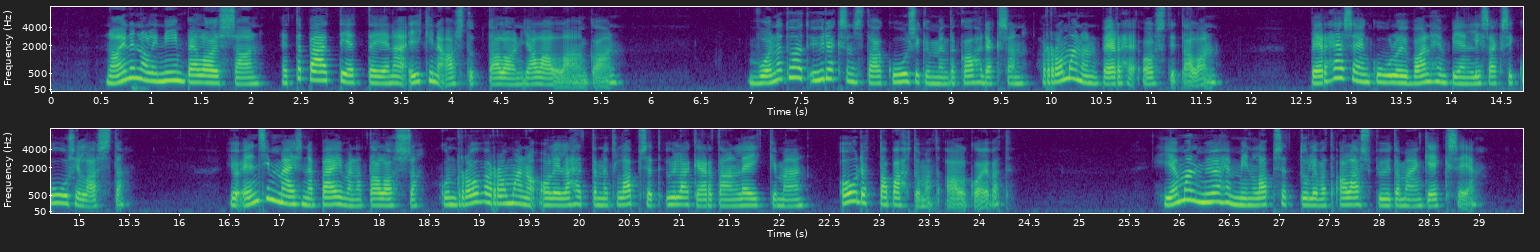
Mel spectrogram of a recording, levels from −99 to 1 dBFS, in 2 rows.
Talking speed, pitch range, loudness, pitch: 95 wpm, 190-235 Hz, -22 LUFS, 205 Hz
